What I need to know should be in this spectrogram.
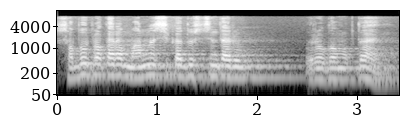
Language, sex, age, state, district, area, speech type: Odia, male, 45-60, Odisha, Nayagarh, rural, spontaneous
